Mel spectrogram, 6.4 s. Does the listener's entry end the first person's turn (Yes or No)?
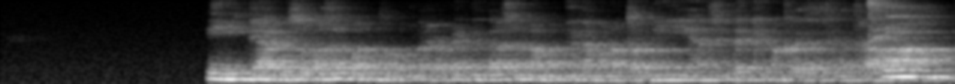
Yes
